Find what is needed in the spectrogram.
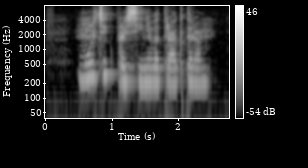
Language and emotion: Russian, neutral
